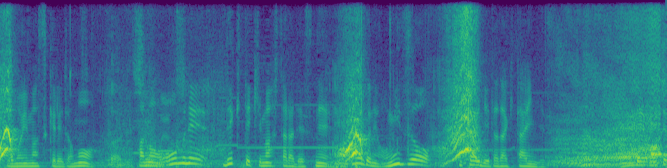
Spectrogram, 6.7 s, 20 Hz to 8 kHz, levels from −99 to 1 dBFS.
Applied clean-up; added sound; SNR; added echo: none; Zipper (clothing); -2 dB; none.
